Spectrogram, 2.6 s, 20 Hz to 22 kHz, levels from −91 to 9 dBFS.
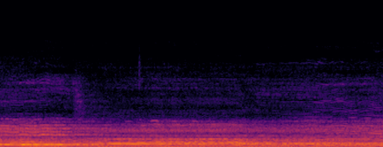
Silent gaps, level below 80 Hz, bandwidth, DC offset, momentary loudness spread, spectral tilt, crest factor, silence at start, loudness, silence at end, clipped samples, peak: none; -60 dBFS; 11 kHz; under 0.1%; 5 LU; -7 dB/octave; 14 dB; 0 s; -28 LUFS; 0 s; under 0.1%; -14 dBFS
